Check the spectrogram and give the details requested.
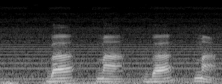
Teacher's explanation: Karena mim dan ba di sini keluarnya dari apa? Syafah, dari mulut. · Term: syafawi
